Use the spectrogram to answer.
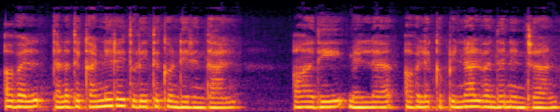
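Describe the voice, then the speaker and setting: A woman reading a romance story aloud in a slow, measured narration. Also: medium pitch, flat delivery, dark tone, husky. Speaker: audiobook narrator.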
